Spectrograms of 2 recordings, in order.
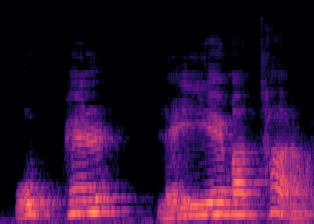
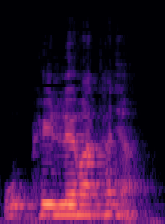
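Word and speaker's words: ὀφειλήματα: 하마르티가 아닌 오펠레이에마타라고 해요. 오펠레이에마타. 오펠레이에마타. 이 발음이 오펠레이에마타냐 오페일레마타냐 뭐 중요한 건 아니에요.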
